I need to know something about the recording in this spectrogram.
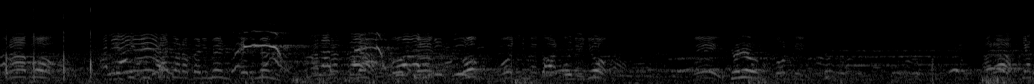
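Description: Overlapping voices and chatter in a large hall, with several people calling out at once and no single clear speaker; a few sharp clicks in the first second.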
